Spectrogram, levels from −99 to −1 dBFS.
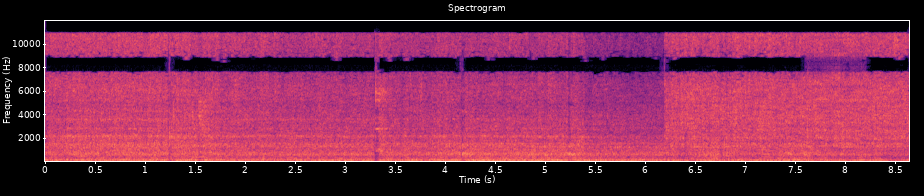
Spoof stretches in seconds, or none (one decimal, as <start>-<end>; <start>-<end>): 7.6-8.2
